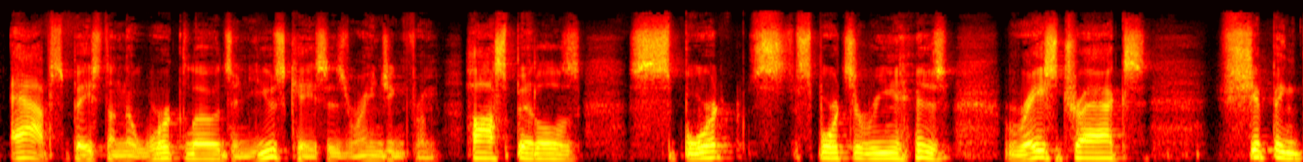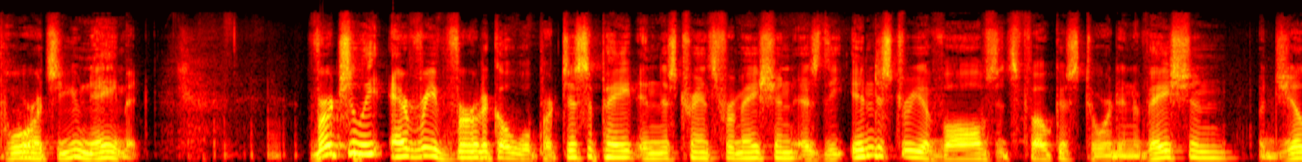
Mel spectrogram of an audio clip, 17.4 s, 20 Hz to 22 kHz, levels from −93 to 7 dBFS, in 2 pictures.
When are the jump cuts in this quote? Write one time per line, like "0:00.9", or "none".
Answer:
none

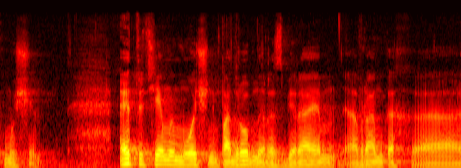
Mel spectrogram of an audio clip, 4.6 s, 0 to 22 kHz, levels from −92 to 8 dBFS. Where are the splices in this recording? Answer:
none

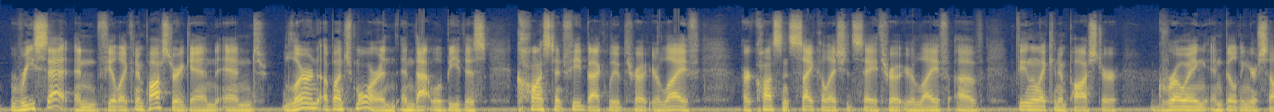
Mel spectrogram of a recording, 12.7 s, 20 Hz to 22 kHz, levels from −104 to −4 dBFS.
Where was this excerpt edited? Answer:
0:07.4

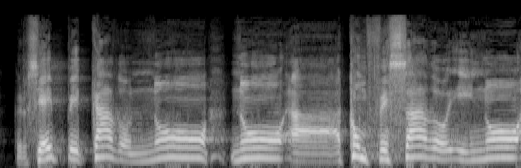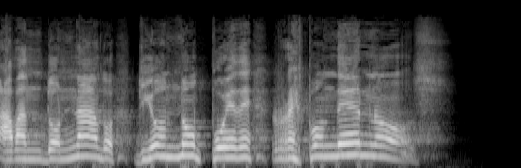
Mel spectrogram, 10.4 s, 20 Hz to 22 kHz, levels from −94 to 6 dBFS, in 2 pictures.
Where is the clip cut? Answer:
none

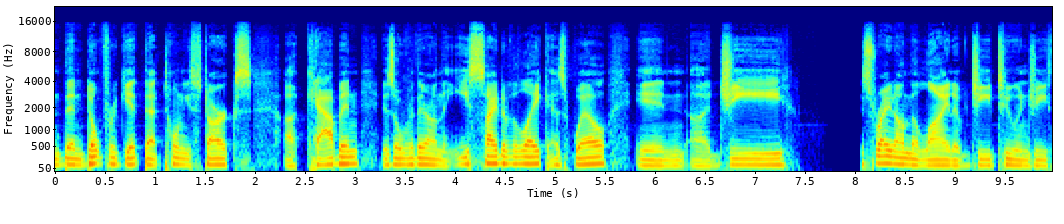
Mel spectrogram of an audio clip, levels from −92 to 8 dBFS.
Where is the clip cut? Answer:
none

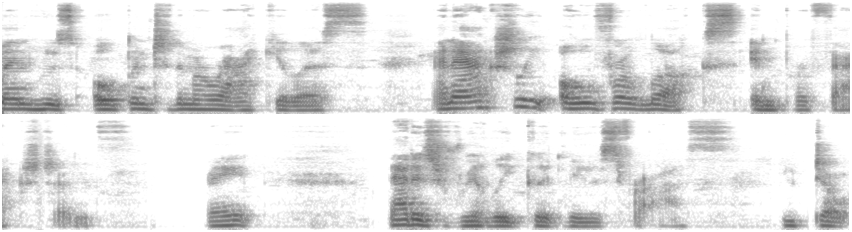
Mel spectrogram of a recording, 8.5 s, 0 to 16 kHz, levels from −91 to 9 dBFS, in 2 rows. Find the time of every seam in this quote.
0:06.0

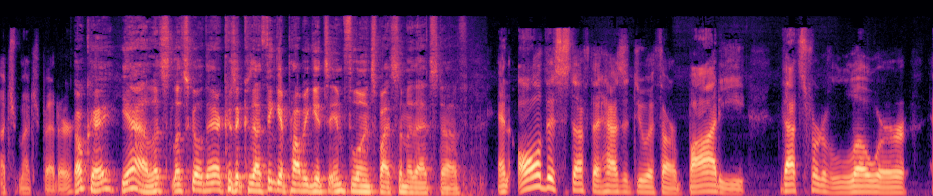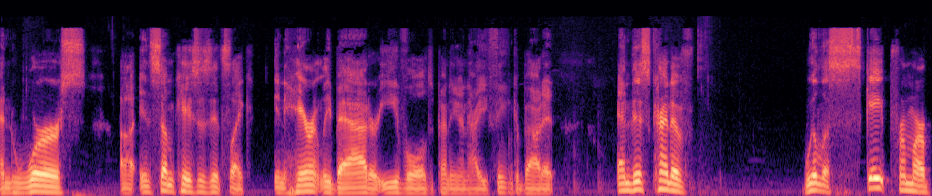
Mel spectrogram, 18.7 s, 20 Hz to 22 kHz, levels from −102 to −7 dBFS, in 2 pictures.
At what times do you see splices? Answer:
0:04.9

